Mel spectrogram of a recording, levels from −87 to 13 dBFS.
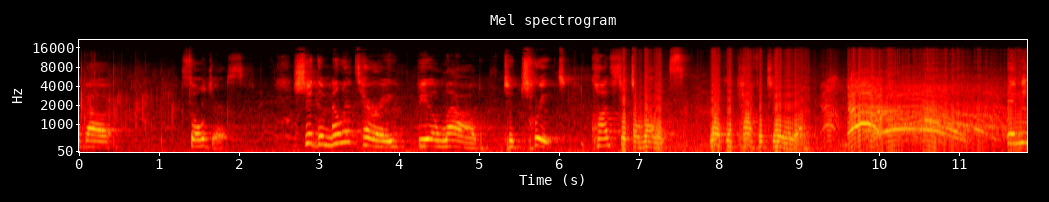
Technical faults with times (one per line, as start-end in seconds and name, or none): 1.02 damaged data in a compressed stream
3.16 damaged data in a compressed stream
6.75-11.85 buffer tearing
6.92 damaged data in a compressed stream
10.54 damaged data in a compressed stream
